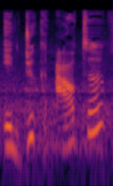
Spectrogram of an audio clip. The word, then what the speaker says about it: Educ'ARTE: Educ Arte, so würden wir es auf Französisch aussprechen, also Education Arte.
